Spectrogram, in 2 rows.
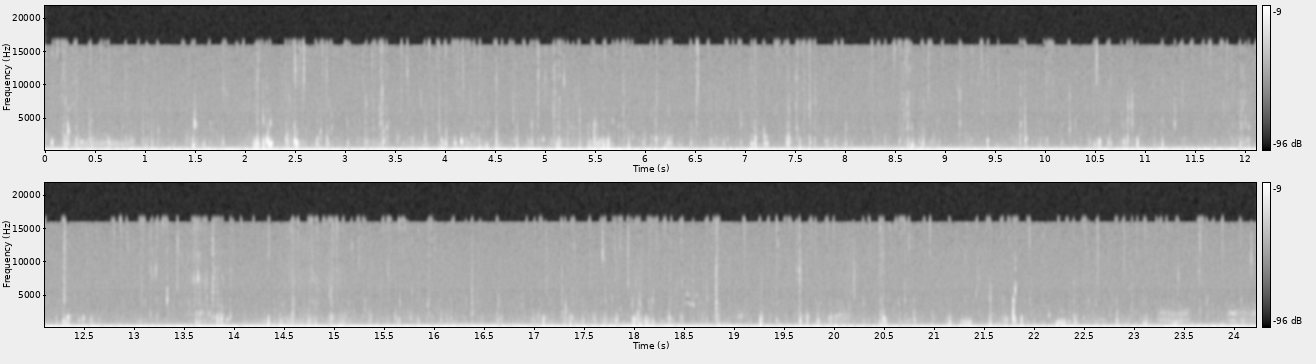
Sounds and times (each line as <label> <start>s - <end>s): bird calls 23.2s - 24.2s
